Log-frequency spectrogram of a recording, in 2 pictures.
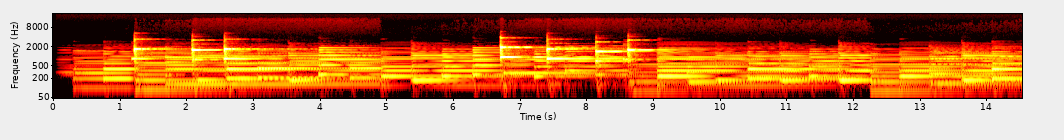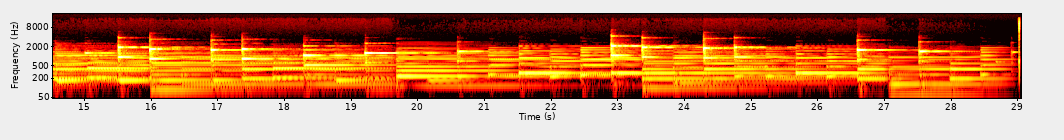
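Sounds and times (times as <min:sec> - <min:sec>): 
gentle piano ringtone music: 0:00.0 - 0:29.0.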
